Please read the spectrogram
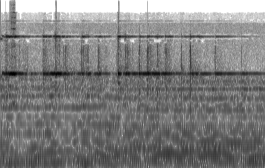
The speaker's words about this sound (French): On sonne à la porte.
